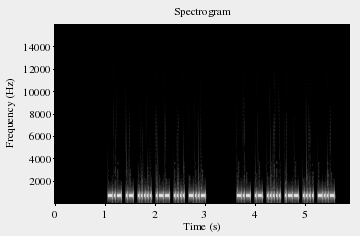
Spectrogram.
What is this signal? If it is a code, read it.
Morse code, heard as a keyed tone, about 40 wpm, 700 Hz. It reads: KA5WHX KA5WHX
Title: USA Call Signs - 6 Characters - Repeated 3x - 40wpm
